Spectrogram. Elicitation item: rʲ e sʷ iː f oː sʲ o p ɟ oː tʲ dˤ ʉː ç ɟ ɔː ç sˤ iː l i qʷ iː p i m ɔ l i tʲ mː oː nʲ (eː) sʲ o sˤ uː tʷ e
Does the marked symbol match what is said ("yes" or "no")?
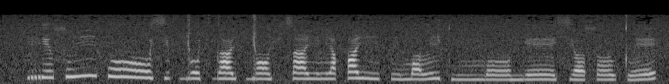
yes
